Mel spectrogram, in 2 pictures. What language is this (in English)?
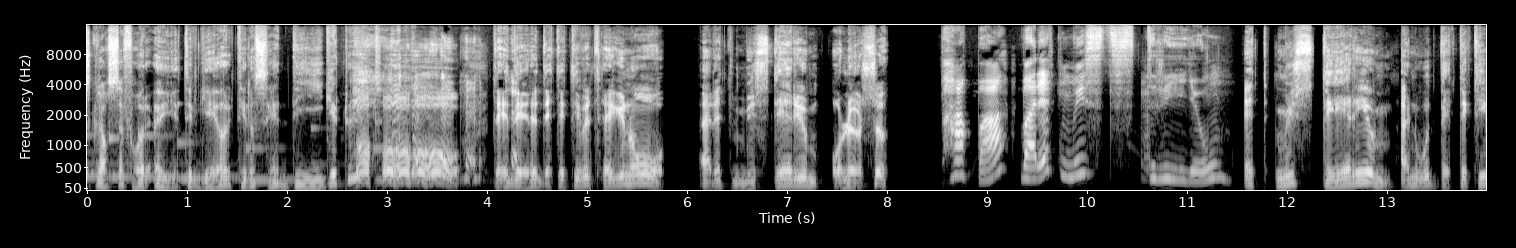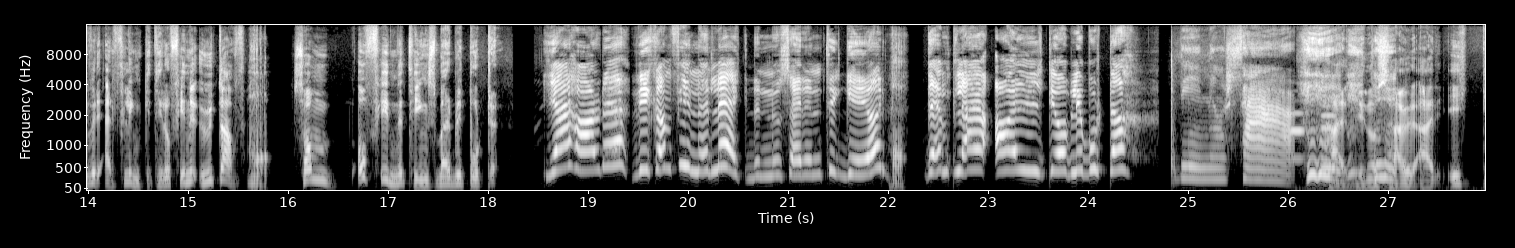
Norwegian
